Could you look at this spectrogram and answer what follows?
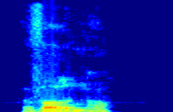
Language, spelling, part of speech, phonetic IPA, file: Polish, wolno, adverb / verb, [ˈvɔlnɔ], Pl-wolno.ogg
